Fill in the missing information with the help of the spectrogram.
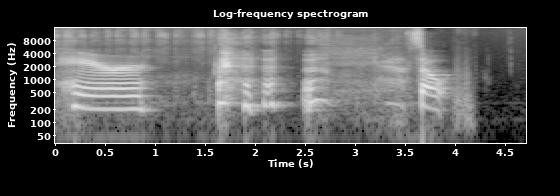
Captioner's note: laughing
